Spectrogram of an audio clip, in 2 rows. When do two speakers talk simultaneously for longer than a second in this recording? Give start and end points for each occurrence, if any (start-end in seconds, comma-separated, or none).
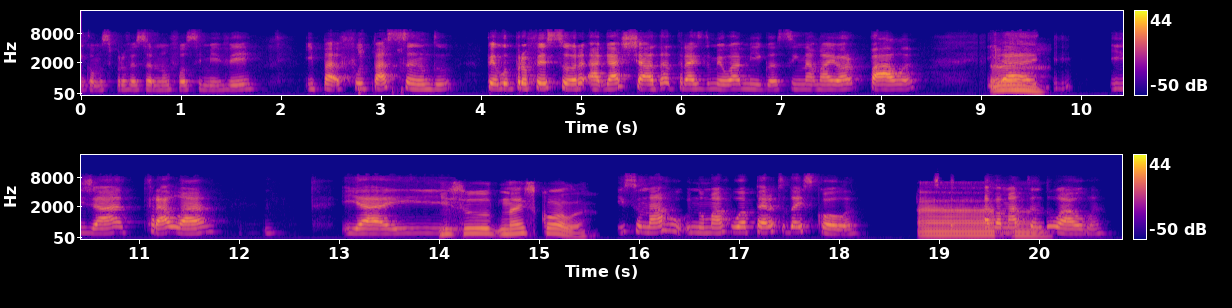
none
